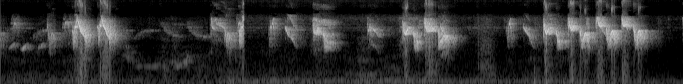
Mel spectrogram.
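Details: Bar-winged prinia fighting song, a lure to get a young bird fighting and singing: clusters of harsh, high, buzzy chirps in uneven runs with short pauses, ending in a dense rapid burst.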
